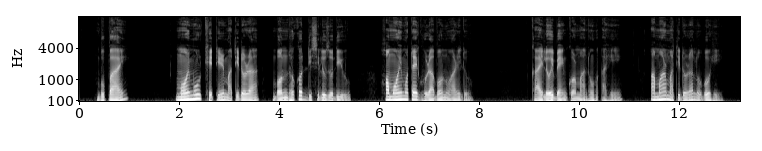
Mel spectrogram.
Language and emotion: Assamese, sad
